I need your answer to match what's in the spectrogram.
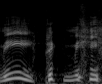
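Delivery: put-on very high, loud, eager little-kid excitement. Speaker retells Isaiah volunteering to be sent, acting out kid-like excitement. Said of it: "like a little kid on Christmas".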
